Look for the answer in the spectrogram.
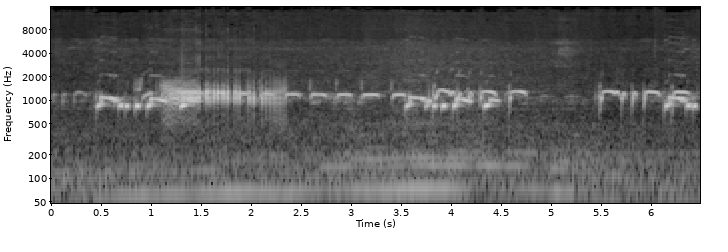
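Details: Zebra dove of a local strain singing its 'kerot' song, used to stir breeding urge in other doves: repeated rolling, bubbling coo phrases broken by a short harsh buzzing burst, with a steady low hum behind.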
